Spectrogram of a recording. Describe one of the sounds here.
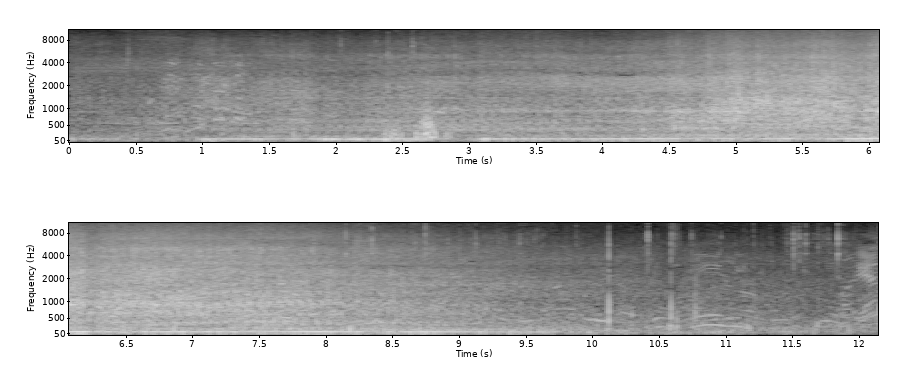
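A bus engine rumbles loudly close by, then fades as the bus pulls away.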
